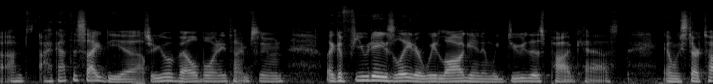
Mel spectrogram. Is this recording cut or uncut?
cut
